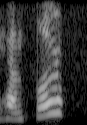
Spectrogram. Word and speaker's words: Hensler: My name is Cindy Hensler.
